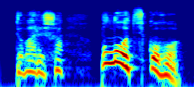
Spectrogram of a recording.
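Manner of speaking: heavy panting, very high and loud. Narrator voices a man calling out a comrade's name, breathing heavily. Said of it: "важко дихаючи".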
